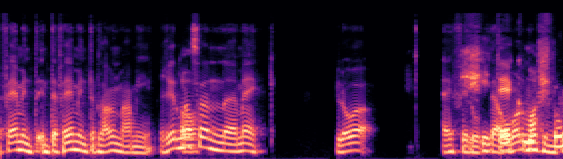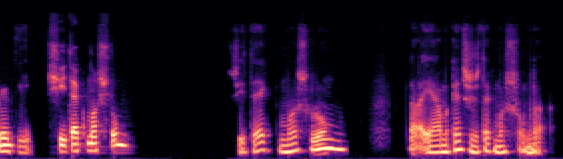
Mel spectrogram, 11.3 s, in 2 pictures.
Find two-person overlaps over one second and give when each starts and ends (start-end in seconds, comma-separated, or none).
4.6-6.0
